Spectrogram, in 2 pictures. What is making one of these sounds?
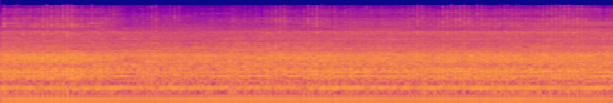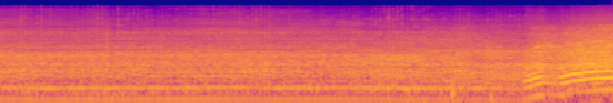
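A small engine idles with a low hum.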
